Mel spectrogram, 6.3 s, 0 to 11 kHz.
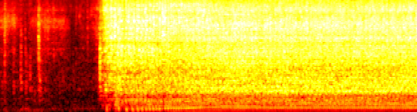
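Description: Briggs & Stratton 375 lawn mower engine catching about a second and a half in, rising in speed and then running steadily. It now revs up properly because the bent bracket that tensions its throttle spring has been straightened.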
